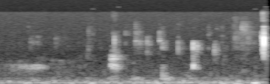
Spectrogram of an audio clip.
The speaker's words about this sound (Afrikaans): So ja, ek gaan solank eh, 'n uh, ou slukkie vat van hierdie whiskey. Cheers.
